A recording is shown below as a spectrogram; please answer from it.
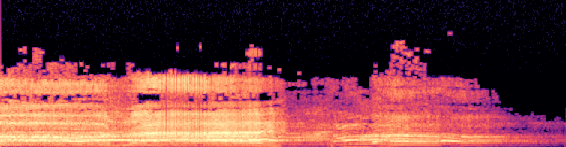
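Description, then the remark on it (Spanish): A group of voices bellows a loud, sustained battle cry together, holding the shout for nearly two seconds before it breaks into scattered, fading yells and whoops. “Oh, el grito final es muy bueno, ¿eh?”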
